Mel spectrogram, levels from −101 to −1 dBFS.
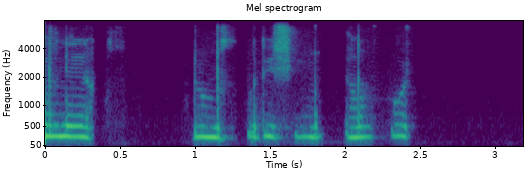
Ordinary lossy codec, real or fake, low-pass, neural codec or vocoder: Opus, 24 kbps; fake; 7.2 kHz; autoencoder, 22.05 kHz, a latent of 192 numbers a frame, VITS, trained on one speaker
